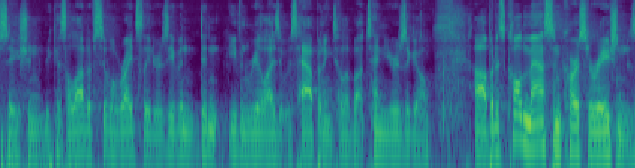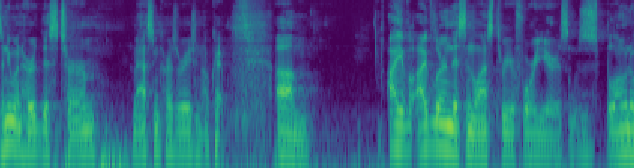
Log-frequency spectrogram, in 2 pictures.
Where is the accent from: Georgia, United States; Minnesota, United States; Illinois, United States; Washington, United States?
Minnesota, United States; I grew up in Minnesota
